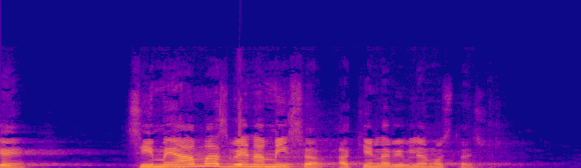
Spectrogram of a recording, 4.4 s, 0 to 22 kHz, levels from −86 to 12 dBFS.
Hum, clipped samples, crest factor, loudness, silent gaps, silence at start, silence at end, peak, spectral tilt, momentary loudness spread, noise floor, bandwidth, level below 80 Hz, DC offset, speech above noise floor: none; under 0.1%; 18 dB; -16 LUFS; none; 0 s; 0.75 s; 0 dBFS; -5 dB/octave; 17 LU; -58 dBFS; 13 kHz; -50 dBFS; under 0.1%; 41 dB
